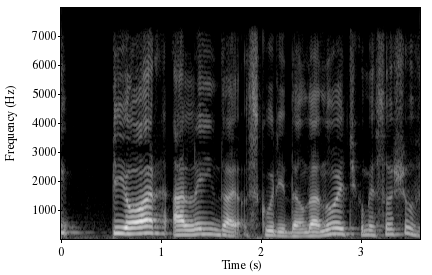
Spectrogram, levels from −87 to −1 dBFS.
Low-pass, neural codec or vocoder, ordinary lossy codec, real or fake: 7.2 kHz; none; none; real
